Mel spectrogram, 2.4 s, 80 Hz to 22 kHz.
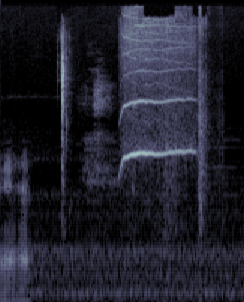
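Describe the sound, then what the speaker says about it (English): A high, steady electronic whistle tone from the game Final Fantasy X-2, sustained for nearly a second amid soft clicks and brief chimes over a quiet background. "you want to press X to hear that whistle"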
